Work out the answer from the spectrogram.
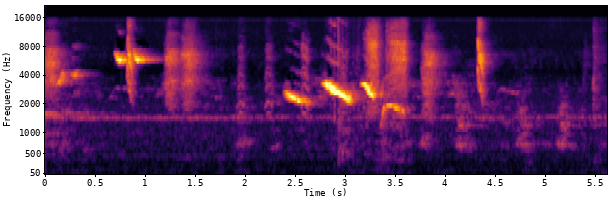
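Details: Calling female yellow-bellied seedeater urging a male on: short whistles and chirps, a bright cluster of sliding downward notes in the middle, over a steady faint electrical hum.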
